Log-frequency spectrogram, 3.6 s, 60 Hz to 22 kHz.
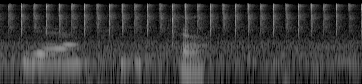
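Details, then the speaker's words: Rapid, regular clicking pulses, about eight a second, from focused shockwave therapy in a podiatry office, given in sets of about 500 pulses and raised to tolerance; brief voices in the background. "so you leave it there for about 500 are 500 pulses then do another 500 and you can increase it to tolerance you feel that"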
